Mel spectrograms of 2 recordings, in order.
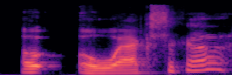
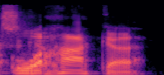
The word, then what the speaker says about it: Oaxaca: you I've done the magic mushrooms in Osaka ohexica how do you say that uh Oaxaca Oaxaca oh God I can't edit that um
